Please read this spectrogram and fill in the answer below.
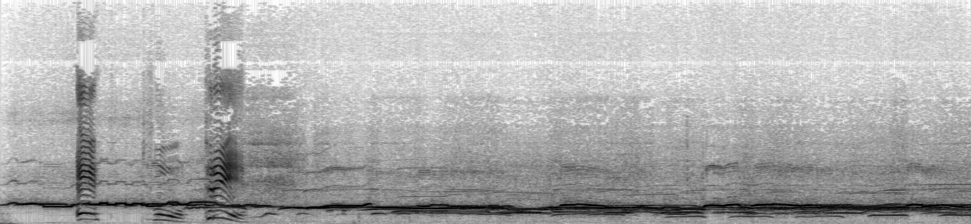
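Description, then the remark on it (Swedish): A crowd of children all blowing small clay whistles (lerduvor) at once, from the scene in Pippi Långstrump where Pippi buys one for every child. A loud, continuous tangle of shrill overlapping tones that warble and slide in pitch, with brief higher squeals early on. “måste i sånt fall vara scenen i Pippi Långstrump när Pippi köper en lerduva till alla ungar och så står alla bara och blåser som dårar.”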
